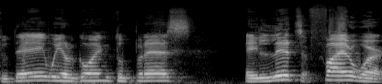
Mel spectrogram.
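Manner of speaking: put-on stock Russian accent. Describing the gentleman on the HPC channel, speaker quotes him: stereotypical Russian accent. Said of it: "stereotypical Russian accent".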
